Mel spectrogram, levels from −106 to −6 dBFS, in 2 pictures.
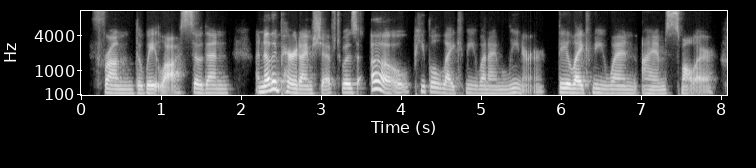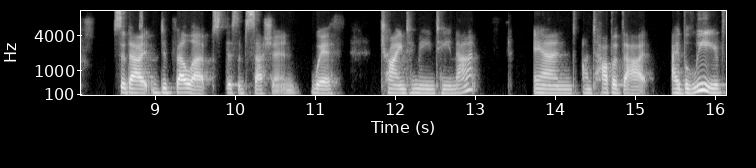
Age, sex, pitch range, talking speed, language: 20-39, female, 140-165 Hz, 150 wpm, English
